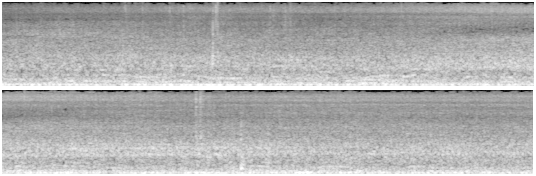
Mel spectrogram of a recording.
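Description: An SUV's engine running as it drives slowly across a parking lot and pulls up, over a steady low rumble.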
